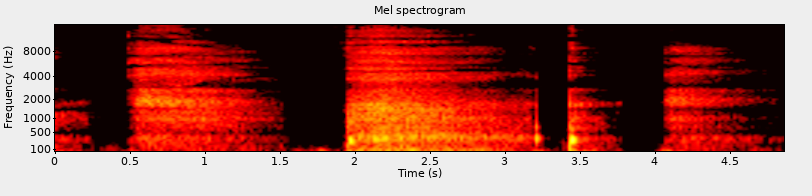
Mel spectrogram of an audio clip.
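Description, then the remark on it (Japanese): Three soft, sweet, breathy sighs let out at the listener's ear, drawn out one after another, the middle one longest and fullest, with a couple of faint mouth clicks between them and no talking. “耳元で甘く吐息を漏らしても、体が動かないでしょ。”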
